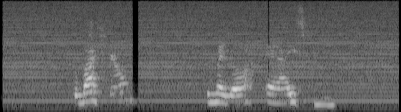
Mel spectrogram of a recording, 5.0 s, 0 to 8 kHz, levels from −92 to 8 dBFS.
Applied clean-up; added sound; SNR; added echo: none; Vehicle; 12 dB; none.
